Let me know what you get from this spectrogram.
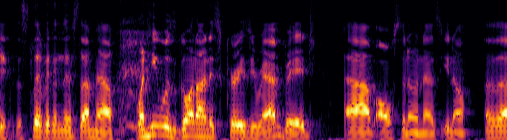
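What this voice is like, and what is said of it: Usual voice. Nothing is said of it.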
